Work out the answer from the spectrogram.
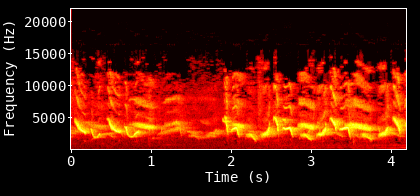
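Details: Captive Chinese hwamei, summer midday, pouring out a fighting song of tumbling, down-swept whistles and liquid warbles, loud phrases broken by a brief softer lull.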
